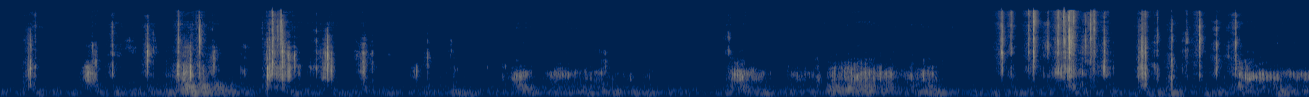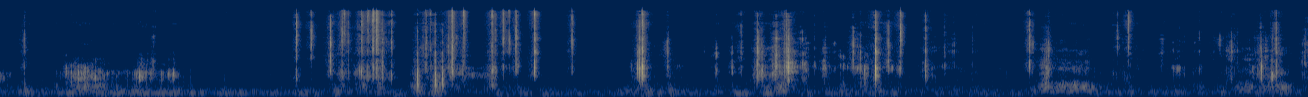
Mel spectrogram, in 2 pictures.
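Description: Fingers tap and scratch on a cardboard matchbox.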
